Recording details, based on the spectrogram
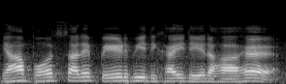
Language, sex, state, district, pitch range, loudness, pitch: Hindi, male, Arunachal Pradesh, Lower Dibang Valley, 140-170 Hz, -16 LUFS, 155 Hz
